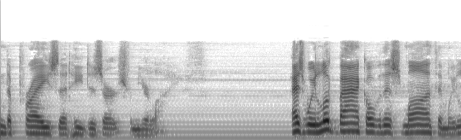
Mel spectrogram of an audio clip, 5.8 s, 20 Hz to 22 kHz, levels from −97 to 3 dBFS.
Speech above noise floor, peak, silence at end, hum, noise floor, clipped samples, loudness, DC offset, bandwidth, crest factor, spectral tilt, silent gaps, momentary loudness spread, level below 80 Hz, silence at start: 29 dB; -4 dBFS; 0 s; 60 Hz at -45 dBFS; -50 dBFS; under 0.1%; -22 LUFS; under 0.1%; 8 kHz; 20 dB; -6 dB/octave; none; 16 LU; -50 dBFS; 0 s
